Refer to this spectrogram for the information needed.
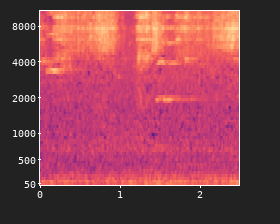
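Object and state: Nothing is struck.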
